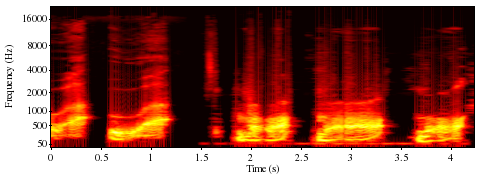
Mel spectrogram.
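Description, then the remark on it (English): A man's voice imitates a frog, making five low, guttural croaks in an uneven rhythm with short pauses between them. The croaks are pushed low rather than inhaled and are moderately loud. “Somebody help me find a frog noise voice. You don't want to do an inhale, you want to push low”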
